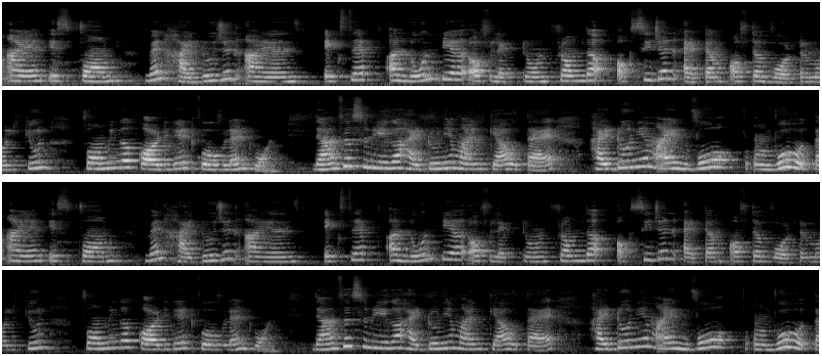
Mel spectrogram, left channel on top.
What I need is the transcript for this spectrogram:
is formed when hydrogen ions accept a lone pair of electron from the oxygen atom of the water molecule forming a coordinate covalent bond. ध्यान से सुनिएगा, हाइड्रोनियम आयन क्या होता है। हाइड्रोनियम आयन वो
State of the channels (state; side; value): quieter; right; 4.5 dB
